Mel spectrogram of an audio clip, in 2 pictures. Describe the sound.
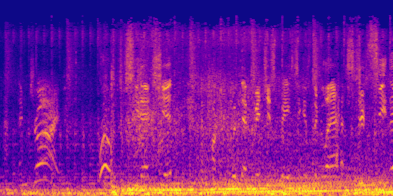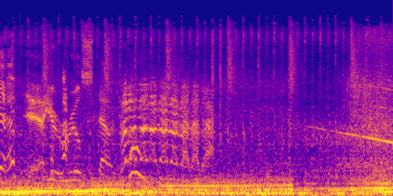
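A car drives in a video game tutorial, its engine a steady low droning hum throughout, with voices talking over the driving sound.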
